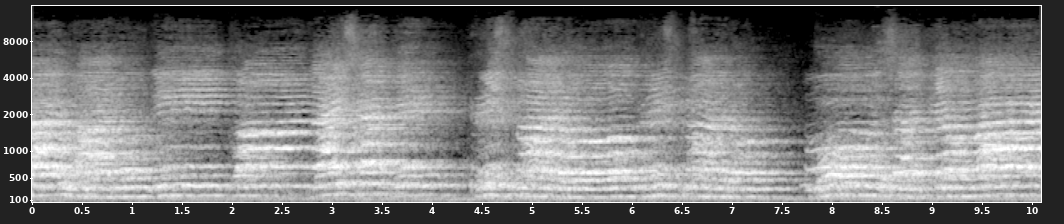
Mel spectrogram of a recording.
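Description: Church choir singing with sustained notes, in phrases of a few seconds separated by brief breaths.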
